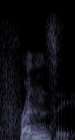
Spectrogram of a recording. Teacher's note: it just has two syllables the stress is on that first syllable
